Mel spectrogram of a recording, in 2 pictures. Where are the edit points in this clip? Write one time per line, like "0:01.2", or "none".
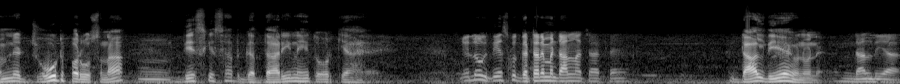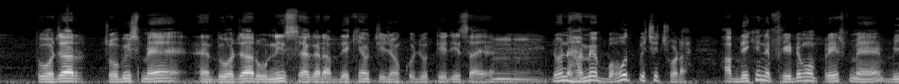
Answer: none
